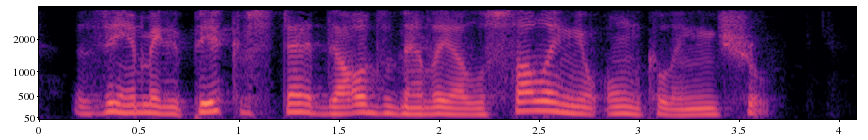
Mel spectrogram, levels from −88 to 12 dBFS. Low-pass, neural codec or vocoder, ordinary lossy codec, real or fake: 3.6 kHz; codec, 16 kHz in and 24 kHz out, 0.6 kbps, FocalCodec, streaming, 2048 codes; AAC, 32 kbps; fake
